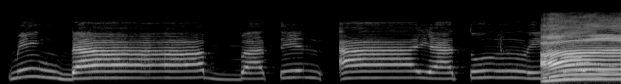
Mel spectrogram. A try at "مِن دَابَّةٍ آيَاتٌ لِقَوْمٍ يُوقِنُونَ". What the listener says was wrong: ayat panjang panjang. Min dabbatin ayat panjang panjang.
